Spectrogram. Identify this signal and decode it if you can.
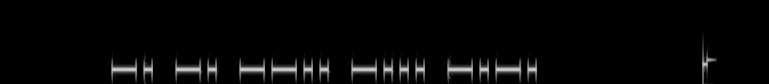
Morse code, heard as a keyed tone, about 15 wpm, 700 Hz. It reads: NNZBC
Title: Code Groups - 5 Letters - 15wpm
